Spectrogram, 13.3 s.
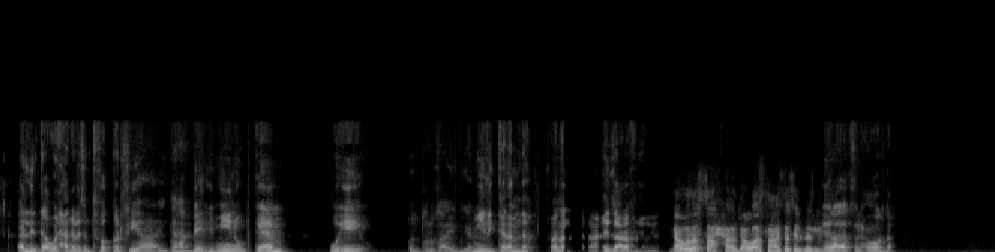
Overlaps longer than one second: none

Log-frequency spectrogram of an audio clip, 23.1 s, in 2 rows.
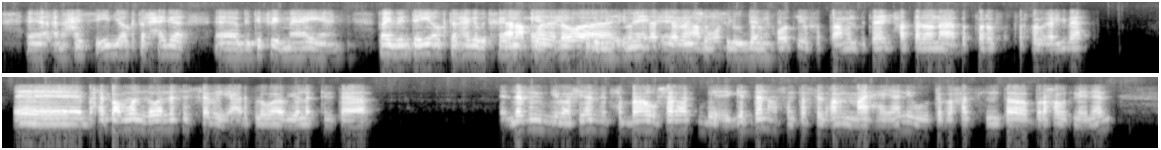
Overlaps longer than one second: present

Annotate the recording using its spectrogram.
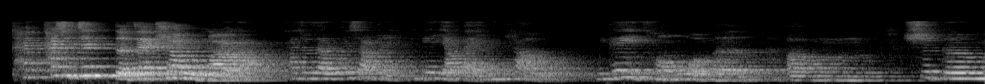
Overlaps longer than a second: none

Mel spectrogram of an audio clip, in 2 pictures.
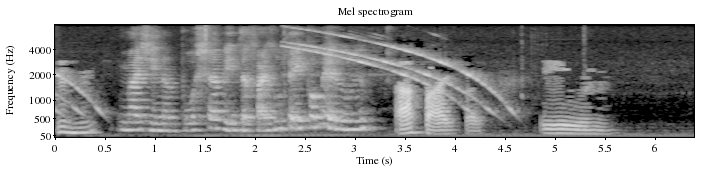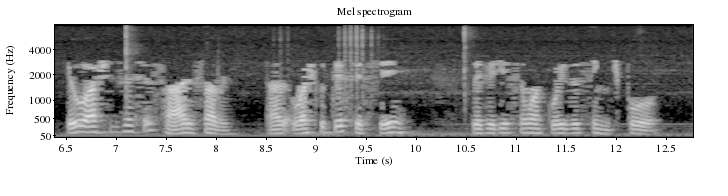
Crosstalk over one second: none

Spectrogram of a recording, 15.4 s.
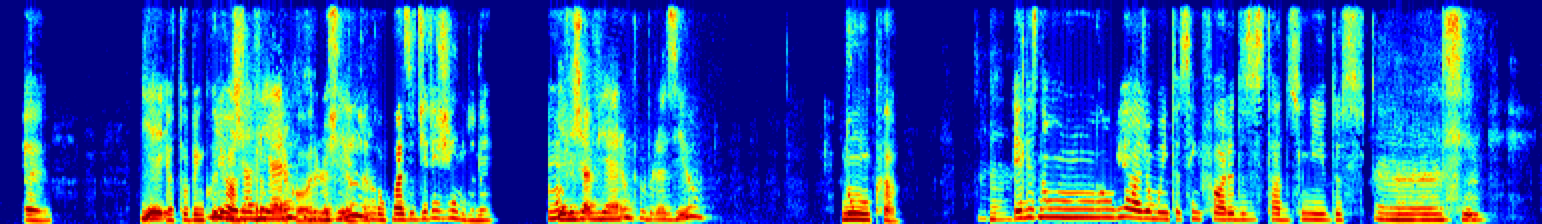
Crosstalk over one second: present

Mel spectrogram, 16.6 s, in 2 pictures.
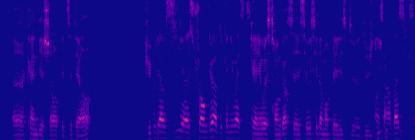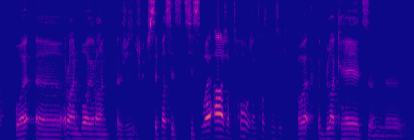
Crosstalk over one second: none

